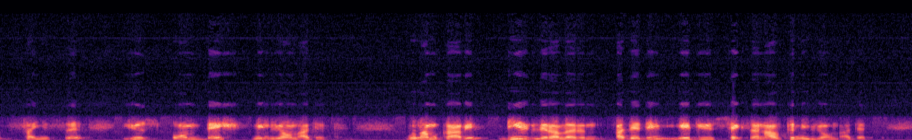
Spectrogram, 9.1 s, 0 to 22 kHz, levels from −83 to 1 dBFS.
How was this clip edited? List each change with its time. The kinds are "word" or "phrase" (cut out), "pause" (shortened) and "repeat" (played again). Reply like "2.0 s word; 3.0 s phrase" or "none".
none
